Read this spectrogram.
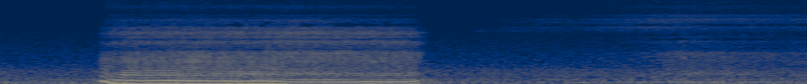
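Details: One long, deep, vibrating snore from a sleeping blue pit bull, sounding like a human snoring, over a soft steady room hiss; snoring.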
